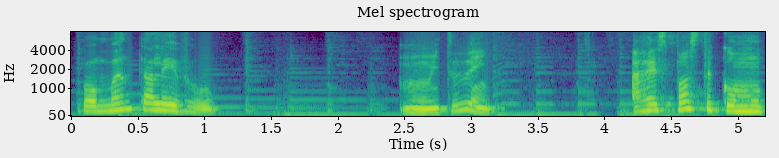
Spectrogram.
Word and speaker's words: vous: E uma pequena observação sobre a pronúncia é que escrevemos vu com V, O, U, S, mas a gente não fala o S na pronúncia. A gente apenas fala VU.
